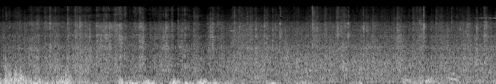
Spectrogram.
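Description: Heavy rain pours steadily outdoors onto banana trees and surroundings, a dense continuous hiss that holds loud and even throughout with no voices.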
